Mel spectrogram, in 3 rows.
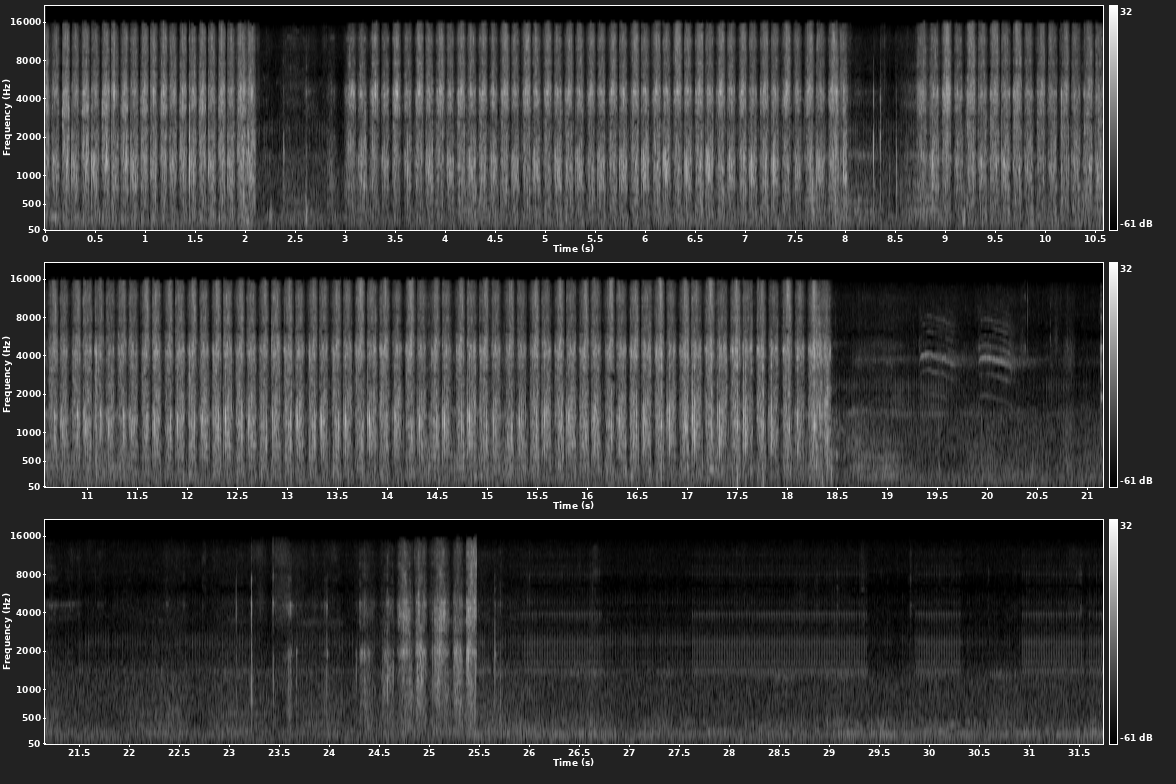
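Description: Deer leg bone being ground back and forth on an abrasive stone to flatten it into blank stock for points: fast, even rasping strokes. They come in three long runs with two brief pauses and stop about 18 seconds in. After that there are only a few lighter scrapes.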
